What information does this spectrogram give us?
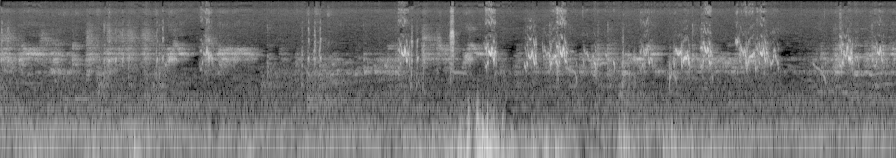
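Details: Happy budgerigar chirping: a busy stream of quick, scratchy warbled chirps and short squawks, uneven in rhythm, over steady low rumbling background noise with one louder thump midway.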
